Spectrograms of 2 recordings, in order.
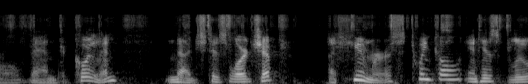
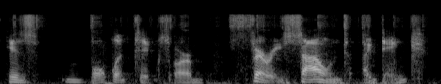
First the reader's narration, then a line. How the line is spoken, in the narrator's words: he growled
